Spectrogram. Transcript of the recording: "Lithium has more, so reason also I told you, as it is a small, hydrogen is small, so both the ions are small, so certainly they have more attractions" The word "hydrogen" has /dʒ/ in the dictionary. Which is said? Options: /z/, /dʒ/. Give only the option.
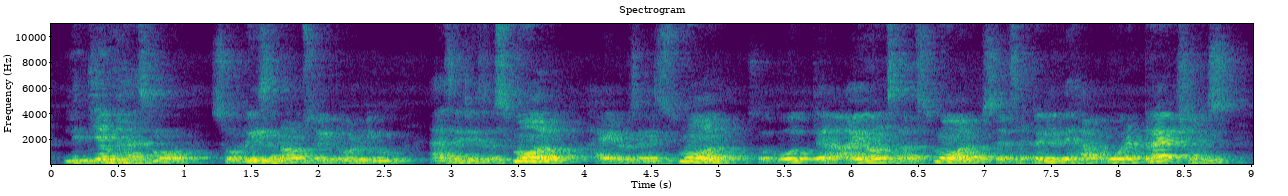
/z/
